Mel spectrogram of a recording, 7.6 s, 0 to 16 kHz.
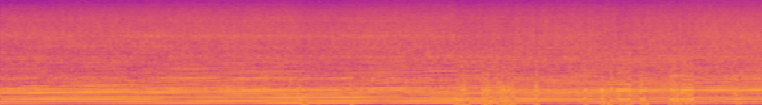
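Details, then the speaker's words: Ford 351 Windsor V8 with a flat-tappet cam, EFI fitted, in a full-load dyno pull: it pulls hard, then breaks up with stuttering dropouts near the top. A high-rpm misfire, possibly the rev limiter or the engine; cause uncertain. "kind of missed there at the end. So, was that up against the rev limiter or was that I don't something with the engine? It's hard to say."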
